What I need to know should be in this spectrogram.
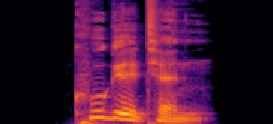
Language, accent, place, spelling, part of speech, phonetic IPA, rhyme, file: German, Germany, Berlin, kugelten, verb, [ˈkuːɡl̩tn̩], -uːɡl̩tn̩, De-kugelten.ogg
- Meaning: inflection of kugeln: 1. first/third-person plural preterite 2. first/third-person plural subjunctive II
